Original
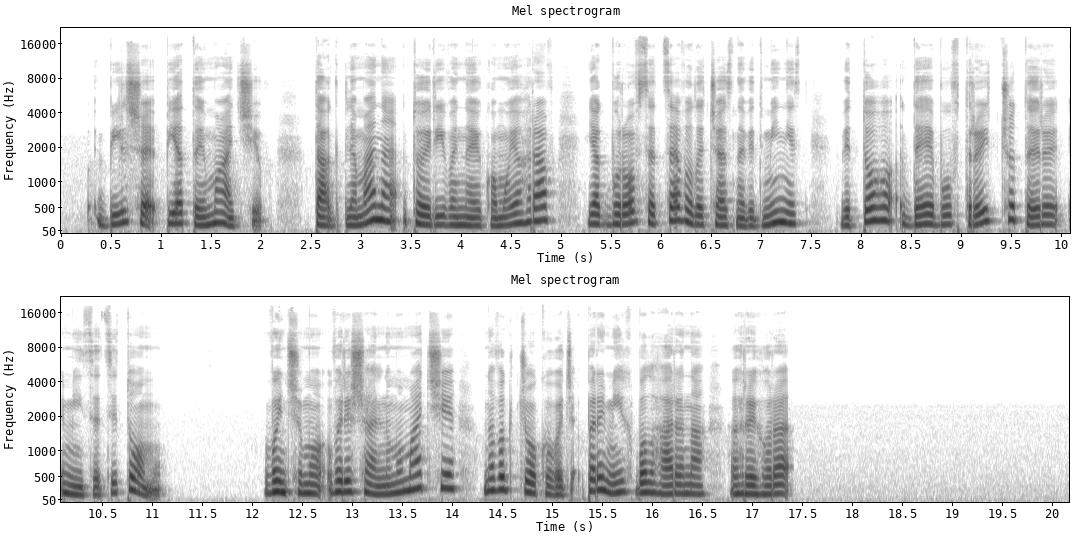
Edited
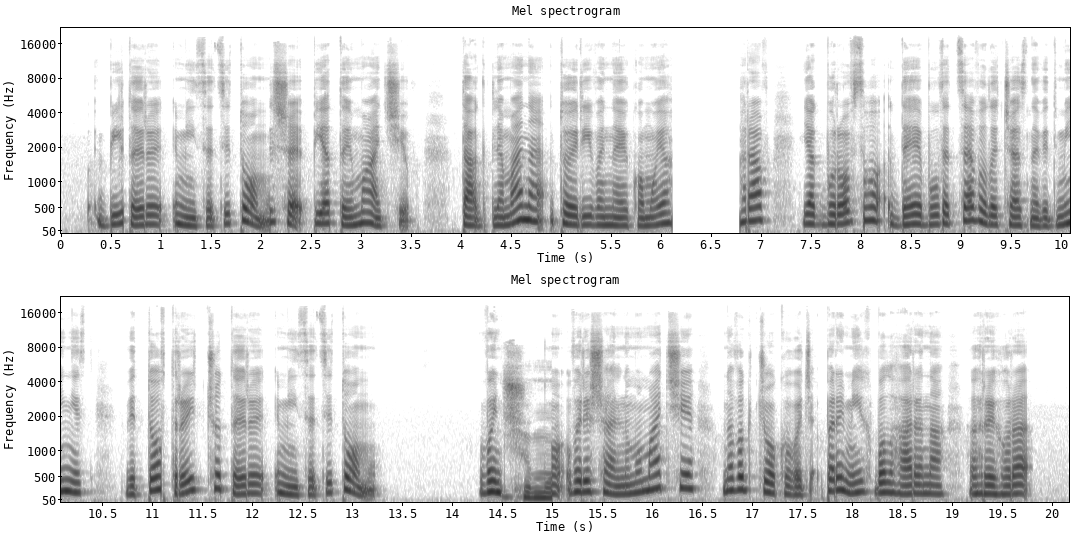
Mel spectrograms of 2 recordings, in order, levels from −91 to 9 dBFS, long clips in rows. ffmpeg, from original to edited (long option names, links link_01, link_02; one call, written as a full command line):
ffmpeg -i in.wav -filter_complex "[0:a]asplit=9[link_01][link_02][link_03][link_04][link_05][link_06][link_07][link_08][link_09];[link_01]atrim=end=0.622[link_10];[link_02]atrim=start=9.578:end=11.052[link_11];[link_03]atrim=start=0.618:end=4.64,asetpts=PTS-STARTPTS,afade=type=out:start_time=4.018:duration=0.004:curve=hsin,apad=pad_dur=0.68[link_12];[link_04]atrim=start=4.64:end=5.882,asetpts=PTS-STARTPTS,afade=type=in:duration=0.004:curve=hsin[link_13];[link_05]atrim=start=8.148:end=8.942[link_14];[link_06]atrim=start=5.878:end=8.152[link_15];[link_07]atrim=start=8.938:end=12.354[link_16];[link_08]atrim=start=12.35:end=12.61,asetpts=PTS-STARTPTS,asetrate=22932,aresample=44100[link_17];[link_09]atrim=start=12.606[link_18];[link_10][link_11]acrossfade=duration=0.004:curve1=hsin:curve2=hsin[link_19];[link_12][link_13]concat=n=2:v=0:a=1[link_20];[link_19][link_20]acrossfade=duration=0.004:curve1=hsin:curve2=hsin[link_21];[link_21][link_14]acrossfade=duration=0.004:curve1=hsin:curve2=hsin[link_22];[link_22][link_15]acrossfade=duration=0.004:curve1=hsin:curve2=hsin[link_23];[link_23][link_16]acrossfade=duration=0.004:curve1=hsin:curve2=hsin[link_24];[link_24][link_17]acrossfade=duration=0.004:curve1=hsin:curve2=hsin[link_25];[link_25][link_18]acrossfade=duration=0.004:curve1=hsin:curve2=hsin" out.wav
